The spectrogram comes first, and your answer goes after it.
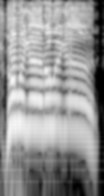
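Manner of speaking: high, loud mock panic; mock the panicking viewers. Mocking viewers who panic when the stream breaks, hammed-up panic. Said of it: "Everybody starts panicking".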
